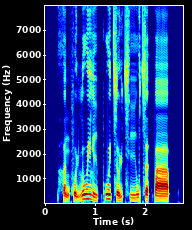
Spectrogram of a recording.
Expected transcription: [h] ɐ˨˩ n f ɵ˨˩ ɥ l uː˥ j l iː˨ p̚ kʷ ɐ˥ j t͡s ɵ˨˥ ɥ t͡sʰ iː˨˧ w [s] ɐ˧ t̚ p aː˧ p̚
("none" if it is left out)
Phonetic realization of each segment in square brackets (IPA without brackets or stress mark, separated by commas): h, t͡s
